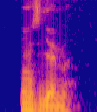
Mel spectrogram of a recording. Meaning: 11th
- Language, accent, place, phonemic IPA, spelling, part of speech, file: French, France, Lyon, /ɔ̃.zjɛm/, 11e, adjective, LL-Q150 (fra)-11e.wav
